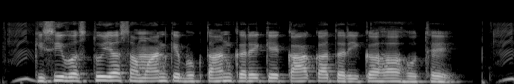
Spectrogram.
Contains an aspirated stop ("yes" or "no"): no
